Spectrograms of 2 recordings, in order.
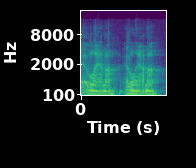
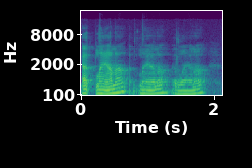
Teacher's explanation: This is an unreleased T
